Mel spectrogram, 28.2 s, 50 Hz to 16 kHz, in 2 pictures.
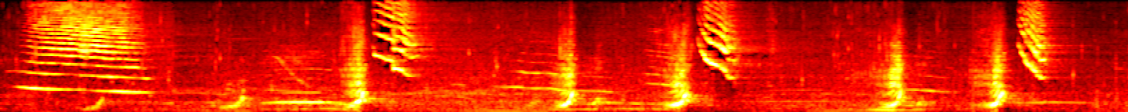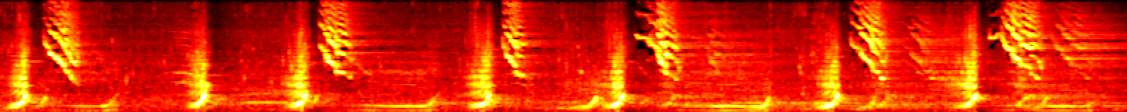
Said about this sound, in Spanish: así que si tú también estás buscando pareja, no dejes de emular estos cantos de ballena jorobada. Esta fue grabada en febrero 6 del 2011, ahí por supuesto en el Océano Pacífico.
